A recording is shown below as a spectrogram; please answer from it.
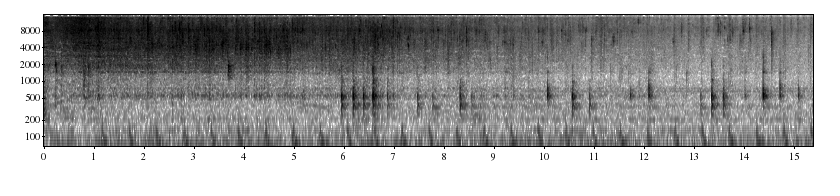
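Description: Butter melting and sizzling in a pressure cooker at the start of a sweet pongal, a continuous soft frying hiss with scattered crackles and pops that grow sharper over time.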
